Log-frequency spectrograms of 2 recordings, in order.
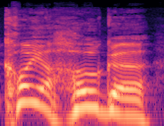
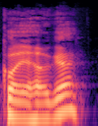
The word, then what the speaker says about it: Cuyahoga: Did you know, by the way, that you can pretty much use any vowel for the first syllable of Cuyahoga? Webster's recommends Cuyahoga first, followed by Cuyahoga, schwa, yeah. Cuyahoga, and Cuyahoga. Cuyahoga. So your options are I, and O.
